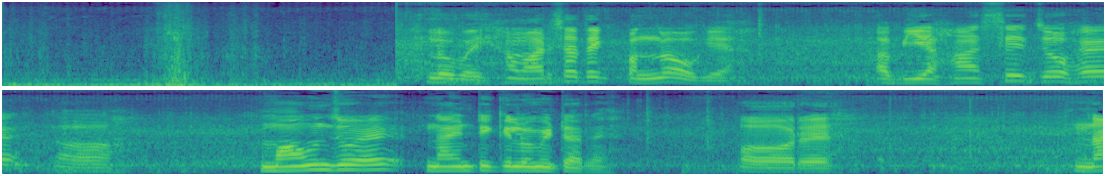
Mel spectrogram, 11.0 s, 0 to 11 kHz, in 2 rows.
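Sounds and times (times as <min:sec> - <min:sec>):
wind buffeting microphone: 0:03.8 - 0:07.1, 0:08.8 - 0:11.0.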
